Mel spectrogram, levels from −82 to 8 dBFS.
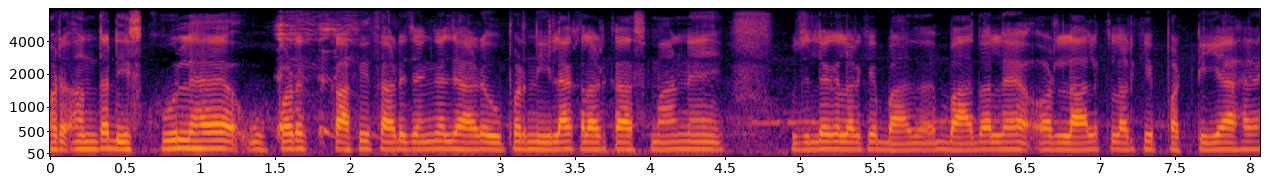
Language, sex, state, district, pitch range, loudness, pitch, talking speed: Hindi, male, Chandigarh, Chandigarh, 140-150 Hz, -16 LUFS, 145 Hz, 200 wpm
